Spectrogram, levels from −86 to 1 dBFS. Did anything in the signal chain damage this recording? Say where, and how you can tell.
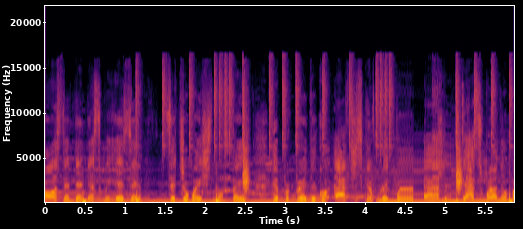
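Yes. From 4.46 to 5.14 s the sound becomes a rigid metallic buzz locked at 50 Hz: robotic sound from repeated short buffers. The likely cause is a starved driver or buffer stage looping the last 20 ms, so most of the real audio is skipped.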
